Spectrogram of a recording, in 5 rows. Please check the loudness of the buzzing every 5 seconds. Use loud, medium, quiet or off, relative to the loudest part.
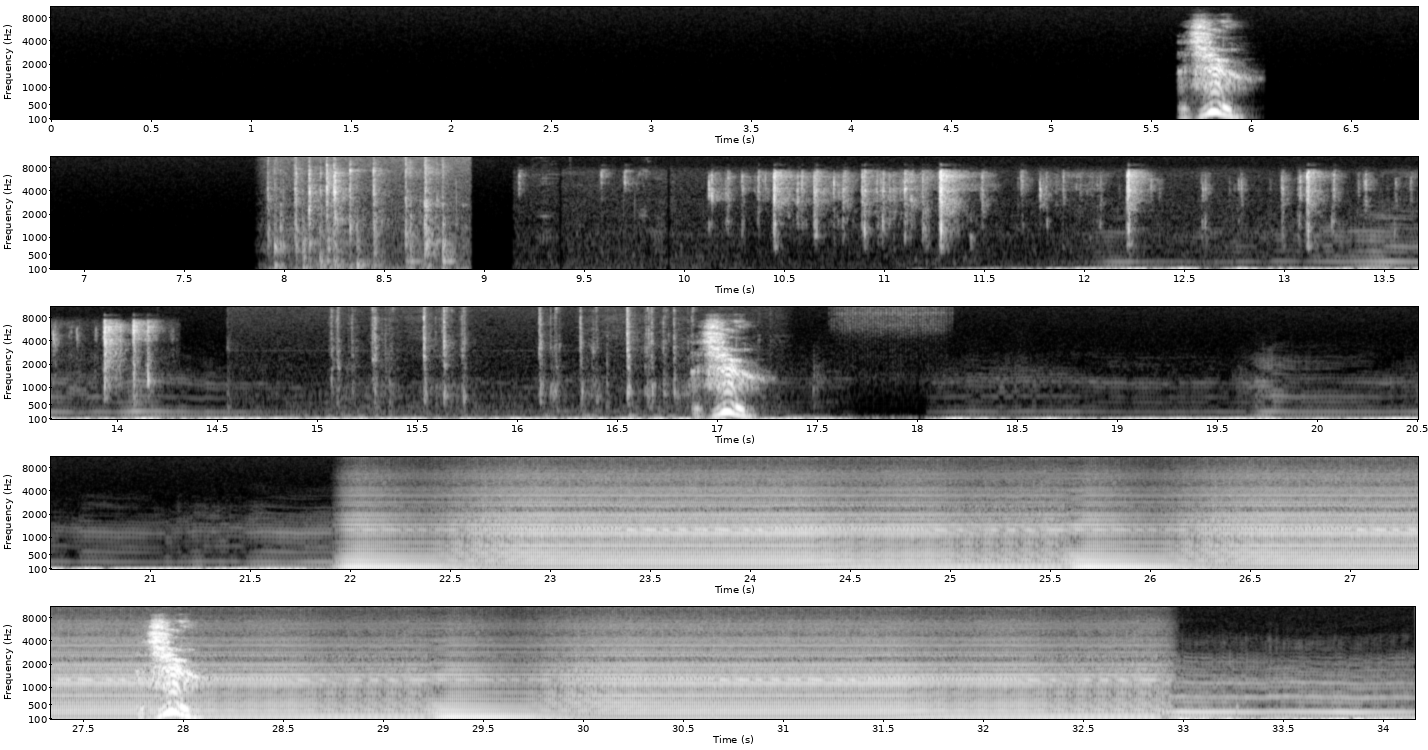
off, off, quiet, quiet, loud, loud, loud.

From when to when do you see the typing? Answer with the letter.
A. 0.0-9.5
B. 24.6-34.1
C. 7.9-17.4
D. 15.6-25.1
C.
